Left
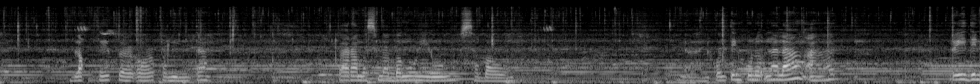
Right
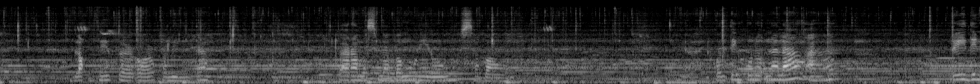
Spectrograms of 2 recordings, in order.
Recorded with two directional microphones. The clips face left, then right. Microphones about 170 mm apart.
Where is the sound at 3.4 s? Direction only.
60° left (ahead or behind).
